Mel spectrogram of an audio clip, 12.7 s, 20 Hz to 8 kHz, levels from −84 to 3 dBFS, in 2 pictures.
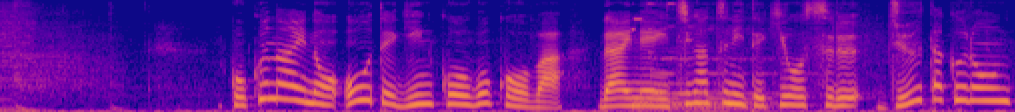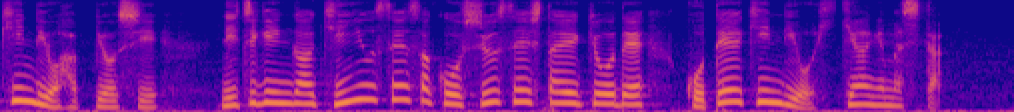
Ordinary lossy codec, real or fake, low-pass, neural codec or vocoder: none; real; none; none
